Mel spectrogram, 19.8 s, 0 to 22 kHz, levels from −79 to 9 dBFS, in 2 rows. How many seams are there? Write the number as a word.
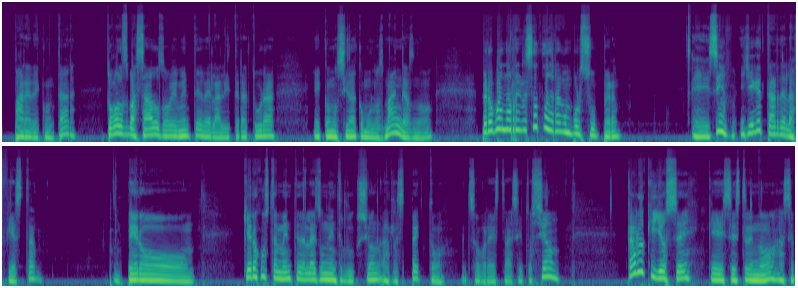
one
